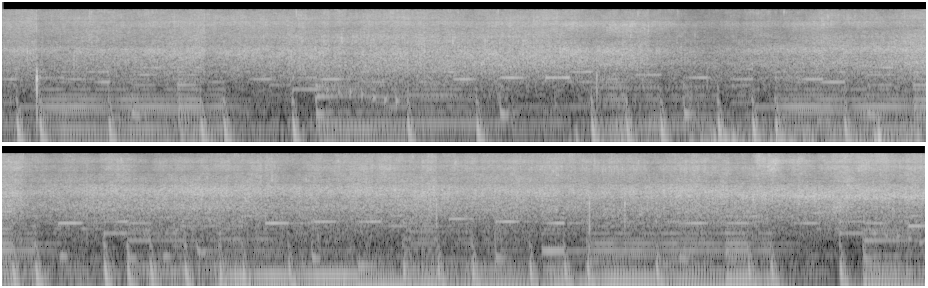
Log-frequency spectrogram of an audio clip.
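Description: Beef slices and thiên lý (Tonkin jasmine) flowers sizzling in hot oil on a shard of a clay water jar used as a griddle, a steady frying hiss, with background music underneath.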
